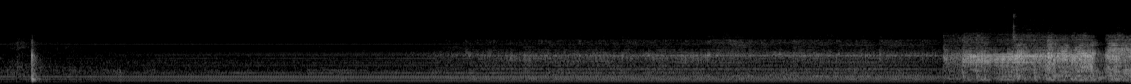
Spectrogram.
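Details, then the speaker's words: Admiral 17T1 tube TV on over-the-air channel 6 after control swap: steady low hum under thin, muddy sound despite adjusting rear controls and fine tuning; audio poor, faulty stage unknown. "I've been fiddling around with the controls on the back and the fine tuning, but the sound is terrible."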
